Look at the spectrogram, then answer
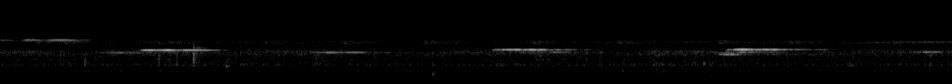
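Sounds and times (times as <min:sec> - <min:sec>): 
Bartlett's tinamou calling with soft even whistles: 0:00.0 - 0:02.3, 0:04.9 - 0:05.8, 0:07.2 - 0:08.2.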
